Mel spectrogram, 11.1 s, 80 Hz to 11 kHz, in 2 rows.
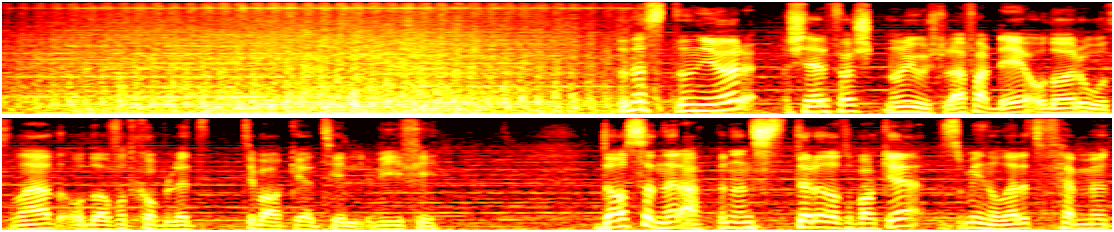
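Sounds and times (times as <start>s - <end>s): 
helicopter rotor chopping: 0.0s - 3.9s
speech: 3.1s - 7.9s, 8.5s - 11.1s.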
